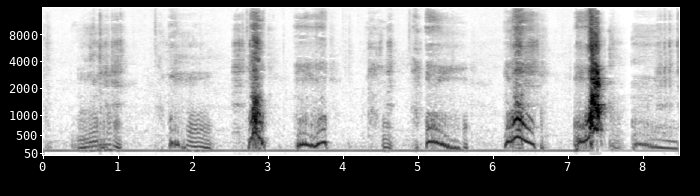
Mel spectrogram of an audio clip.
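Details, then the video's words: Pet dog growling while its owner teases it indoors; a run of low rumbling growls rising into sharp, harsher snarl-barks around three, six and seven seconds, with a steady electrical hum beneath. "Demon dog"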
